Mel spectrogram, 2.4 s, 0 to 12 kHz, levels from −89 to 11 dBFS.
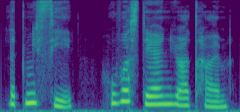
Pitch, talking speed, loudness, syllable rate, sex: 235 Hz, 200 wpm, -15 LUFS, 5.8 syllables/s, female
